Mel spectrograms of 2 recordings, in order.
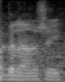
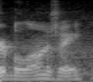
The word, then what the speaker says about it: Bélanger: So, but I worked really hard to do that, and when I say my name, like, it's Pierre Bélanger, and if I say Pierre Bélanger, and, like, they go, what, Pierre? – Bélanger. – Gare? What, Gare? – Bélanger. – Oh, Bélanger.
